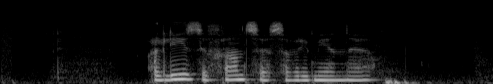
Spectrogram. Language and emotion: Russian, sad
